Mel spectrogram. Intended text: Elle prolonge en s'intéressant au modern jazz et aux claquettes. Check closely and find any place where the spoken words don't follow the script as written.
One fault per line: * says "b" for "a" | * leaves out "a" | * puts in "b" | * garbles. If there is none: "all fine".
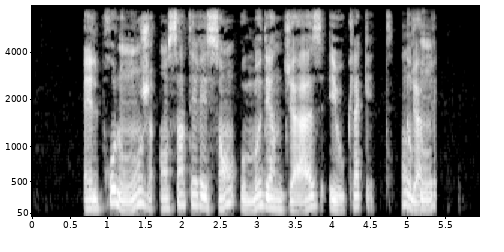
* garbles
